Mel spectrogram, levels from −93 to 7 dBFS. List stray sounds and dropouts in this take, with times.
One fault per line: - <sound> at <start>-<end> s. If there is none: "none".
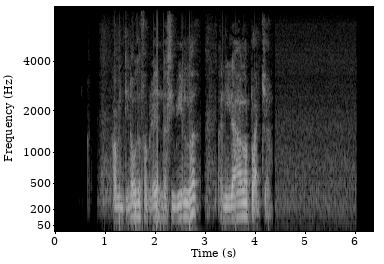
none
